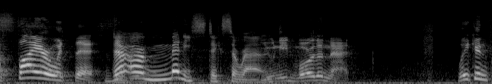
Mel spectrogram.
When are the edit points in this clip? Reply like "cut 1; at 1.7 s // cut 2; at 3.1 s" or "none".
none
